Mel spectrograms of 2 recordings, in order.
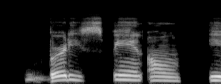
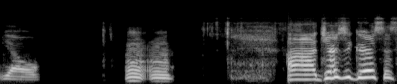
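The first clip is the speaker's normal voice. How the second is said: normal talking voice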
